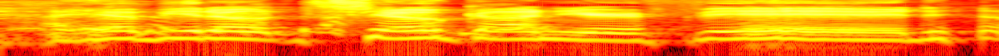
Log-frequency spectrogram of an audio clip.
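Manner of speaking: loud, slow, mocking menace; sinister villain voice. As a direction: threaten with fake politeness. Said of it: "talking like a sinister villain".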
